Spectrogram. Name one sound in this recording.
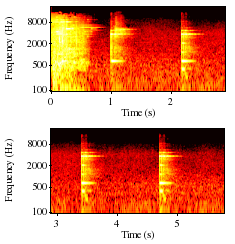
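Short bright menu chimes ring out one after another.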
